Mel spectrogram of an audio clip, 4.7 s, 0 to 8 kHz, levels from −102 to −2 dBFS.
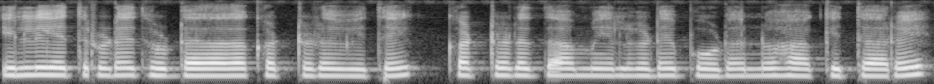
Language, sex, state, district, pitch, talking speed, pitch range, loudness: Kannada, female, Karnataka, Bidar, 210 Hz, 115 wpm, 210-220 Hz, -15 LUFS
